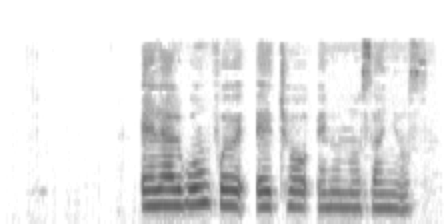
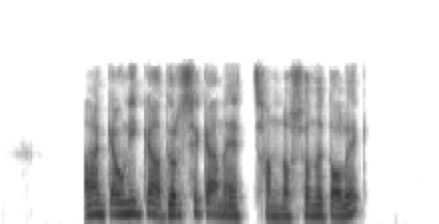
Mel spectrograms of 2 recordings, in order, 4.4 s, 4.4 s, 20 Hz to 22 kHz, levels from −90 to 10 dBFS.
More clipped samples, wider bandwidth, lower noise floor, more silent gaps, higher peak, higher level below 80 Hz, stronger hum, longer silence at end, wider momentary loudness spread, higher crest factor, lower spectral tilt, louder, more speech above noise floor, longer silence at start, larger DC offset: neither; first, 11.5 kHz vs 7.8 kHz; first, -79 dBFS vs -68 dBFS; neither; second, -18 dBFS vs -2 dBFS; second, -82 dBFS vs -54 dBFS; neither; second, 0.2 s vs 0.8 s; first, 10 LU vs 5 LU; about the same, 16 dB vs 18 dB; second, -2.5 dB/octave vs -5 dB/octave; second, -33 LUFS vs -18 LUFS; second, 46 dB vs 50 dB; first, 1.4 s vs 0.85 s; neither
